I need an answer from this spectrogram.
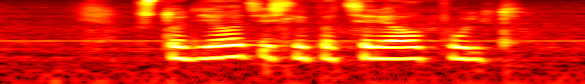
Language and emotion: Russian, neutral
